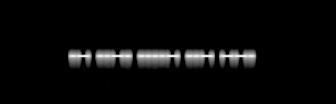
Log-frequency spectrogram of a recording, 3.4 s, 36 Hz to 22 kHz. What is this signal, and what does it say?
Morse code, heard as a keyed tone, about 46 wpm, 700 Hz. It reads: AF4UG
